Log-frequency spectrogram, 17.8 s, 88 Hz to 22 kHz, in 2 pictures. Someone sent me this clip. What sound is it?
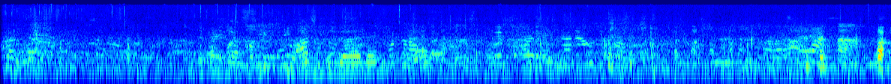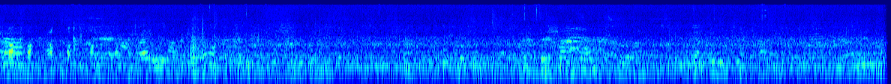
Ambience Amsterdam Square
Recorded in Amsterdam December 2013 with a Zoom H4N.
Environmental, Field-Recording, Atmosphere, Ambience, Winter-Time, Amsterdam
